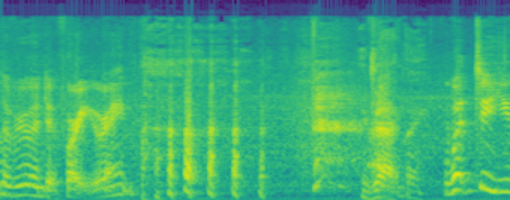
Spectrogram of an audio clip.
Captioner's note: laughs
